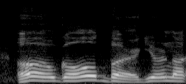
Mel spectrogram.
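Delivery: put-on slow, drawn-out, gloating Russian accent. Acting out a wrestler gloating on the microphone: imitating Gunther with a Russian accent. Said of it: "I don't know why he's Russian now".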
